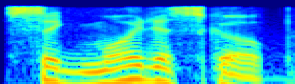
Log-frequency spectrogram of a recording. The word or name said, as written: sigmoidoscope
